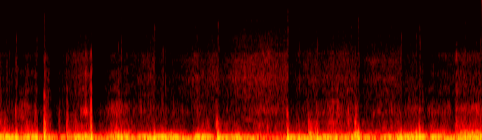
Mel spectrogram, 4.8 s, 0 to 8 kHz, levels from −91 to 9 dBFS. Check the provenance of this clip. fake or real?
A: real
